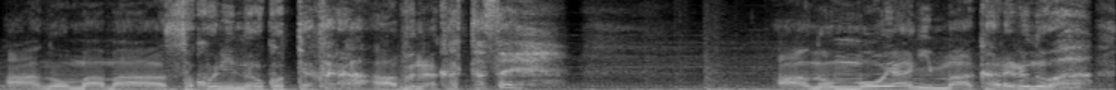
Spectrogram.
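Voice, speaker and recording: A man voicing a brash teenage delinquent hero in an anime video game, rough, casual and urgent. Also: on the high side, animated, normal speed, over music, close to an everyday voice. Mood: tense, relieved.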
